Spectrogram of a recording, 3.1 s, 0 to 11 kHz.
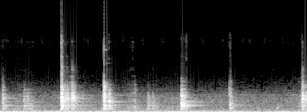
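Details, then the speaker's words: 2004-2010 BMW 5 Series E60/E61: sharp irregular clunks and knocks as the wheel is rocked, from play in a worn rear upper control arm, to be replaced; worn rear upper control arm clunk. "so today we're going to go ahead and change the upper control arm just because i could definitely hear that that clunking sound"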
